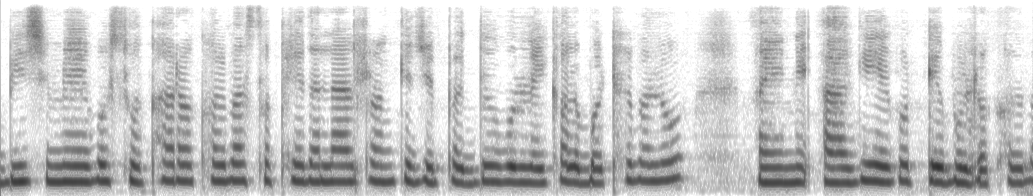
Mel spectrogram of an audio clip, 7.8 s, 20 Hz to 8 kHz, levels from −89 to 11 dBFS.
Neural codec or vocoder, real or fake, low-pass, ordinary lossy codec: codec, 44.1 kHz, 2.6 kbps, SNAC; fake; 7.2 kHz; none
